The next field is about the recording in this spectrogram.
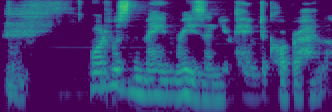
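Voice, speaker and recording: A man's voice: fairly low pitch, animated, normal speed, creaky, a bit bright. A man playing an earnest, awkward doctor in a radio drama, hesitant, apologetic and reflective as he questions a patient. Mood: frustrated, pondering. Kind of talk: radio drama acting with inner monologue. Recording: distant mic, music underneath.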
